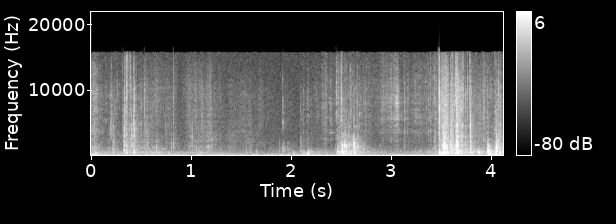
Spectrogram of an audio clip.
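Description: Pink rubber-gloved hands squeeze and crush several solid pink-white blocks of gym chalk (magnesium carbonate) in a pink plastic bowl, pressing with fingertips and palms. Dry, gritty crunching and crinkling bursts break through quieter rustling, growing louder and denser toward the end. The blocks crumble into chunks and powder.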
